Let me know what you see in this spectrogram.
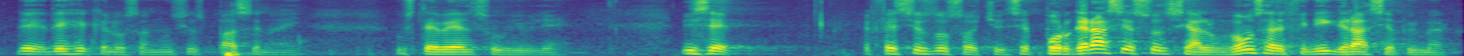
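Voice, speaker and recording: A man preaches a teaching sermon at a middle pitch. He explains verses point by point and keeps checking that the congregation follows. His voice rings with the long reverb of a church hall. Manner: teaching, asks the congregation questions. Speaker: pastor.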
